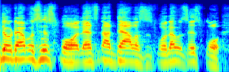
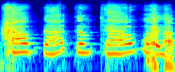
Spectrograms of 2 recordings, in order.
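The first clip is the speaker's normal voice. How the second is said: very high, slow, drawn-out stage whisper; 10 semitones higher than usual. Retelling what a grandma said to the speaker: imitating a half-whisper. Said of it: "Whispering it to me".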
